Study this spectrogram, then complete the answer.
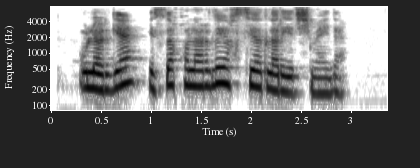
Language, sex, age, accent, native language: Uzbek, female, 19-29, Farg'ona, Uzbek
